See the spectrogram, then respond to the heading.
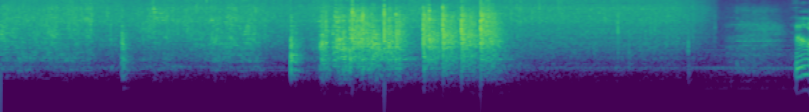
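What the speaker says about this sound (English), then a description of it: "The onion's nice and almost translucent enough right now. So just mix that up a little bit." Onions frying in a pan with a steady sizzle while being stirred, scraping bursts rising in the middle, close and alone until the noise briefly drops near the end.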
